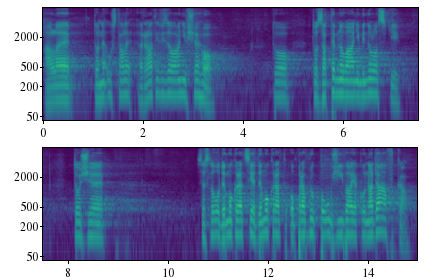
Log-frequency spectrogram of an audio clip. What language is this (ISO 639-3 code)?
ces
